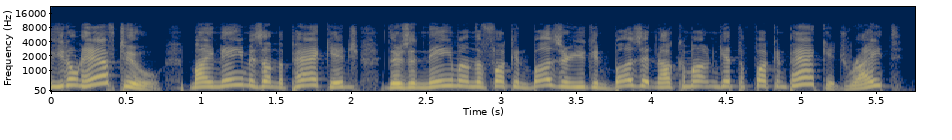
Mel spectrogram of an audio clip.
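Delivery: mock heated, very high, loud angry rant. Retelling a phone argument with a delivery agent: imitating own angry outburst. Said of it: "I said it just like that 'cause I'm a very calm person".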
